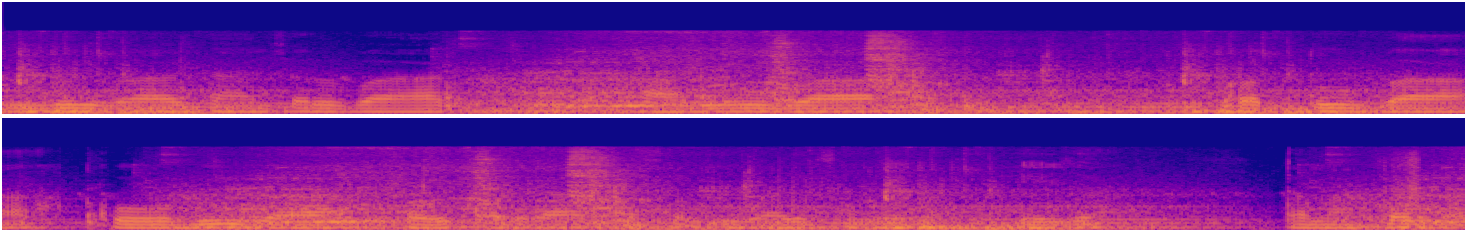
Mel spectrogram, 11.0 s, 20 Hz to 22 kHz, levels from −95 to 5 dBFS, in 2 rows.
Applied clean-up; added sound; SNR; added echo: none; Sliding door; 0 dB; none.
